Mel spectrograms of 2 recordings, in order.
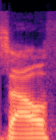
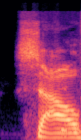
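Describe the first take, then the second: First: It is said with a standard accent. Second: It is said with a Cockney accent.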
